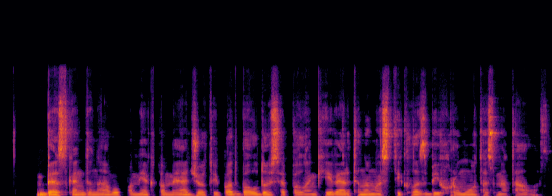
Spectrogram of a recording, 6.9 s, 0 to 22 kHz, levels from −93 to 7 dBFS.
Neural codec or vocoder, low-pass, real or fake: none; 14.4 kHz; real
